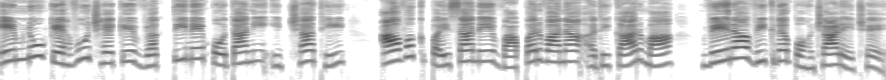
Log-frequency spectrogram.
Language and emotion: Gujarati, neutral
